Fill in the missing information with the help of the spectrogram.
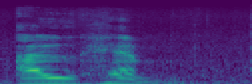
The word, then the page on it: achem: Aneityum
